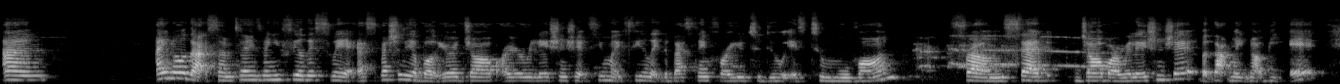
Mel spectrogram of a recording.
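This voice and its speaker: Ordinary pitch variation marks a woman's medium-pitched voice as she talks at a moderate speed. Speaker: YouTuber, mental health talk host. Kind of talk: livestream talk to viewers. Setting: live stream at home.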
